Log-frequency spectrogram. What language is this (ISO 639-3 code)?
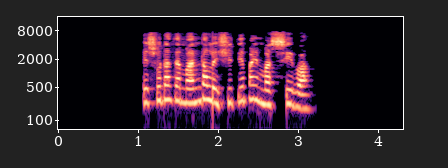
cat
